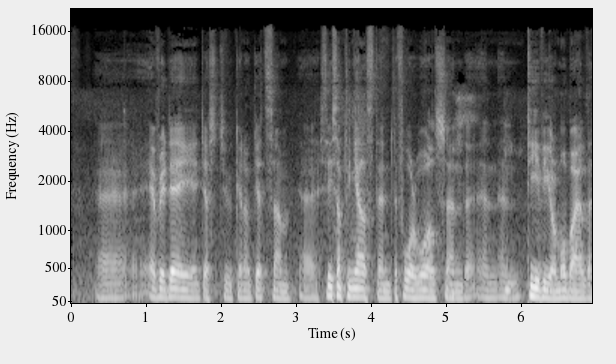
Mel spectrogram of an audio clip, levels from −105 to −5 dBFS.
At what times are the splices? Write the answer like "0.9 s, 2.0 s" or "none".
3.0 s, 4.3 s, 5.7 s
